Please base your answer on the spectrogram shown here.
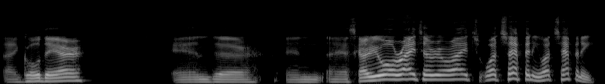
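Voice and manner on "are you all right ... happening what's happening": high, loud, urgent questioning; urgent concern. Acted. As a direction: call out in alarm to someone in trouble. Player acts out rushing to help.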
